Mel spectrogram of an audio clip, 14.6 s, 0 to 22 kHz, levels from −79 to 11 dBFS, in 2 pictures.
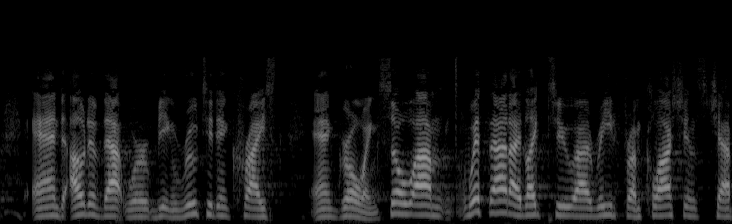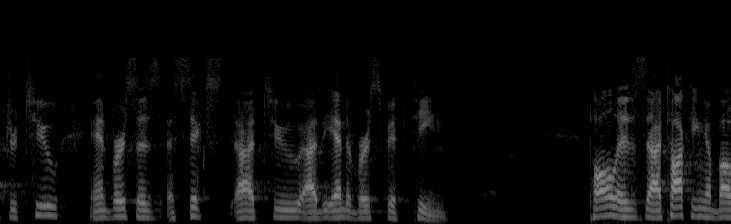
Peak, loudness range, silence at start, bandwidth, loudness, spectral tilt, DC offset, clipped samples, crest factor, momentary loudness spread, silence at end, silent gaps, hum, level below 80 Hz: -16 dBFS; 9 LU; 0.05 s; 7.6 kHz; -37 LUFS; -3 dB/octave; under 0.1%; under 0.1%; 22 dB; 15 LU; 0 s; 8.17-8.21 s, 9.56-9.60 s, 11.80-12.15 s, 12.29-12.75 s, 13.11-13.21 s; none; -80 dBFS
